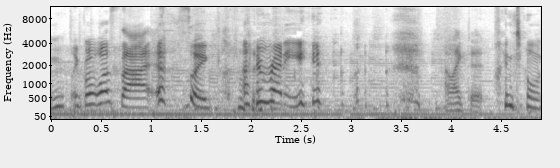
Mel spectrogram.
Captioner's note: laughs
